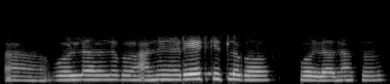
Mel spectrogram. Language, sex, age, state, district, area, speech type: Goan Konkani, female, 45-60, Goa, Quepem, rural, conversation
